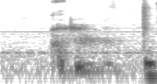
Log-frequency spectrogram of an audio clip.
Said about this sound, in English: clicked a pen and grabbed his paper.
